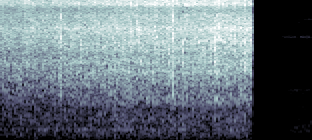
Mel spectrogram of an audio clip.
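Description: Jamaican sprat fish fry in a pan with a steady, dense sizzle that runs close and even for about two seconds, then cuts off abruptly into near silence.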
